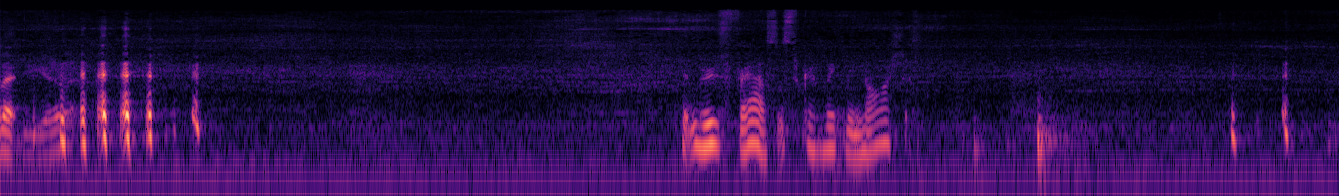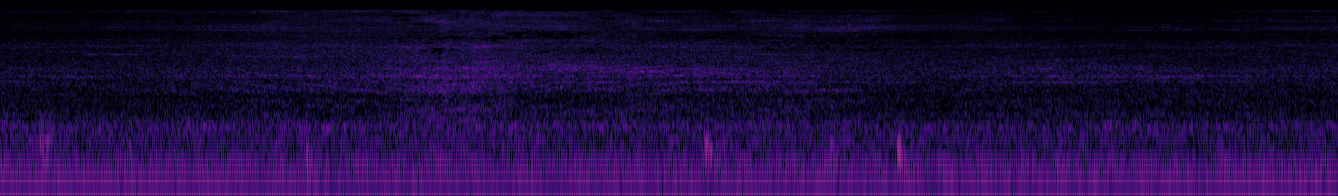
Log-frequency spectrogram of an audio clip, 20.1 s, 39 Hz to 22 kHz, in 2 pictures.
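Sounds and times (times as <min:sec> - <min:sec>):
model airplane motor whine: 0:00.0 - 0:20.0.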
